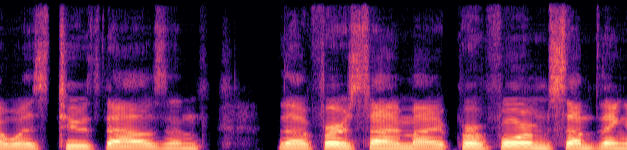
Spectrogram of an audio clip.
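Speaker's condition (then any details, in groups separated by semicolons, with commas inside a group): Primary lateral sclerosis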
